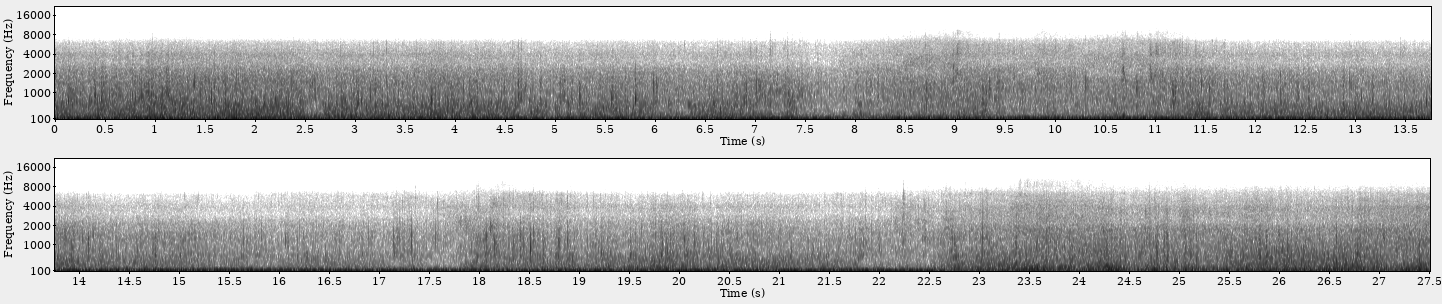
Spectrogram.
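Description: A car engine hums steadily as it drives along.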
